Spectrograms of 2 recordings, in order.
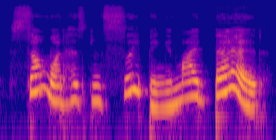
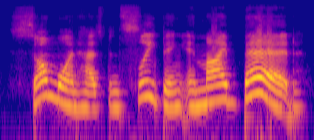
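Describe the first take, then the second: First: It is said in Mama Bear's middle-sized voice. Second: It is said in Papa Bear's great big voice.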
